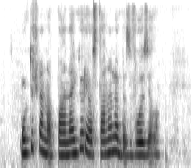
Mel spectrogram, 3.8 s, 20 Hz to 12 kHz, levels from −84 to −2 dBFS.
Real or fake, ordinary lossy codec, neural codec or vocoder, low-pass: fake; Opus, 24 kbps; codec, 44.1 kHz, 7.8 kbps, Pupu-Codec; 10.8 kHz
